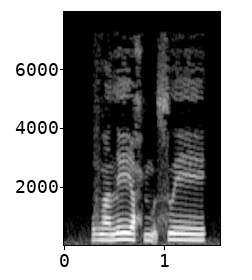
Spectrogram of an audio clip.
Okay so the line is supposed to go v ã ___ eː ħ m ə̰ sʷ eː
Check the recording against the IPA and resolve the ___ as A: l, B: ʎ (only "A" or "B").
A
